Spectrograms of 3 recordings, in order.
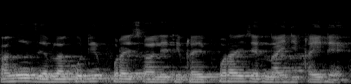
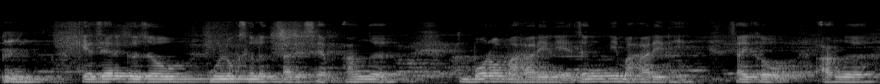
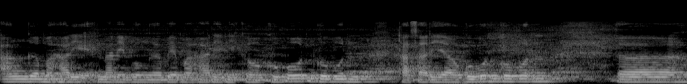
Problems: background sounds at intervals, background conversations at intervals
